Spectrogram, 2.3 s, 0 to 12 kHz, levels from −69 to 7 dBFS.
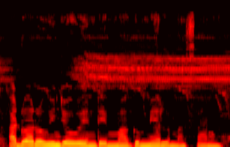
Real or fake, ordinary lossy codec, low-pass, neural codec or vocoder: real; none; 10.8 kHz; none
